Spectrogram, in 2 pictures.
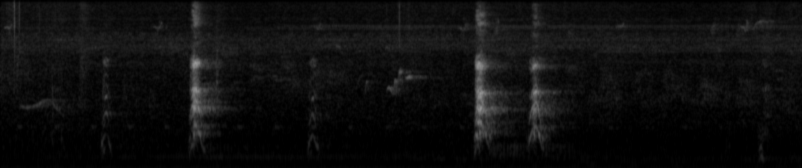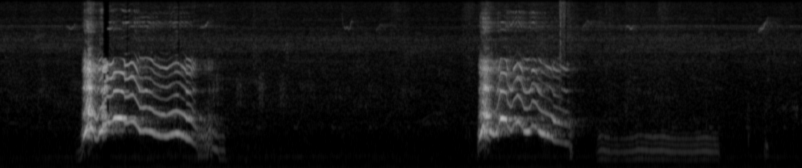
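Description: Dogs barking: single short barks a few seconds apart, then two loud, long wavering howls that drop in pitch at the end, about eleven and sixteen seconds in. A lower, quieter drawn-out call follows the second howl.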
